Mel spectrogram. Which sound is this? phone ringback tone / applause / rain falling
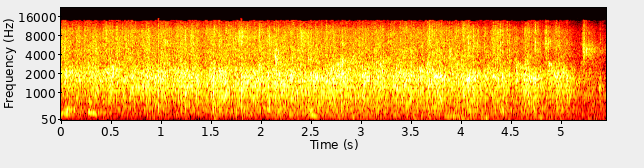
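applause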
